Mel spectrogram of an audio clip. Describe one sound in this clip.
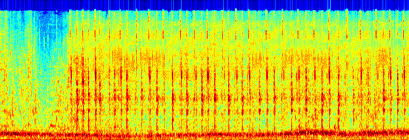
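A fishing reel whirs rapidly as a line is reeled in.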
